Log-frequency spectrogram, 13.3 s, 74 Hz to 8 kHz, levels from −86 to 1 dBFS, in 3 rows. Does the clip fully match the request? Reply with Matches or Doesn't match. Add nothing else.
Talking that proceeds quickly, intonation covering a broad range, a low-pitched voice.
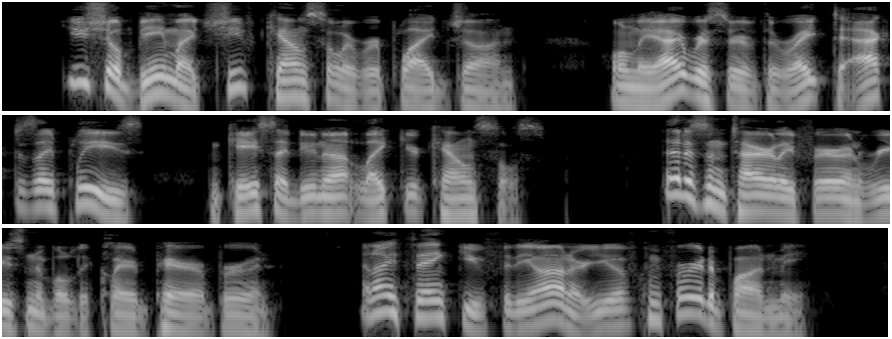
Matches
